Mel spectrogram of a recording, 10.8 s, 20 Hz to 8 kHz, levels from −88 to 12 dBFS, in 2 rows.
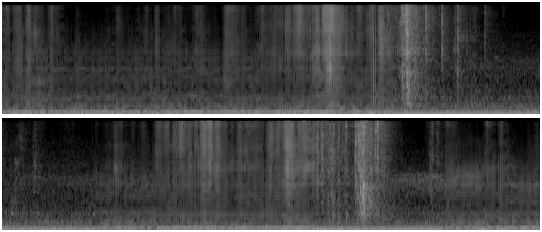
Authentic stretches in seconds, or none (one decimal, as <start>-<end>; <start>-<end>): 3.9-6.3; 8.5-9.8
